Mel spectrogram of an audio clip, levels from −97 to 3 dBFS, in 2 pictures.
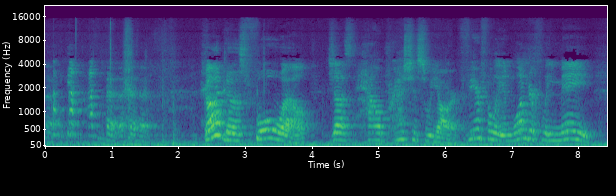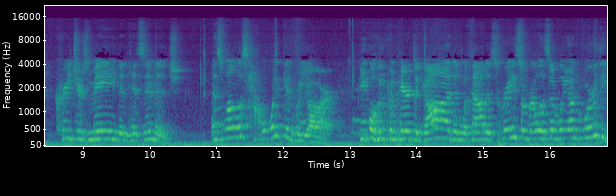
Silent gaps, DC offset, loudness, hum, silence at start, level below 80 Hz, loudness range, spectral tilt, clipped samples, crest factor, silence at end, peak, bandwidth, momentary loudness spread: none; under 0.1%; -29 LUFS; none; 0 s; -42 dBFS; 4 LU; -5 dB/octave; under 0.1%; 22 dB; 0 s; -8 dBFS; 15.5 kHz; 12 LU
